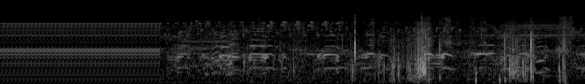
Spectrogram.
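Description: From the very start until 1.6 s, a system hang loop is already under way. The playback froze while the hardware kept replaying one 40 ms stretch of its ring buffer. It repeats at 25 Hz, giving a rough, rattling buzz.

Between 4.76 and 5.02 s comes a loud pop. Two sharp pops sit on top of the sound, peaking roughly 5 dB above it. They are likely caused by a sudden voltage step or pulse entering the signal path.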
